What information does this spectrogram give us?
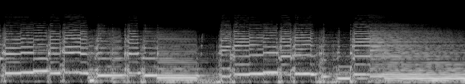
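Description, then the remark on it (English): A melodic, distorted electric guitar solo, an overdub on the right side of the stereo mix, plays a simple singable line of sustained notes and quick slides, loud and continuous over a backing band, with no voices. “But once that, you know, what that's, you know, one of the few overdubs on the album, and it appears on the right side.”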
